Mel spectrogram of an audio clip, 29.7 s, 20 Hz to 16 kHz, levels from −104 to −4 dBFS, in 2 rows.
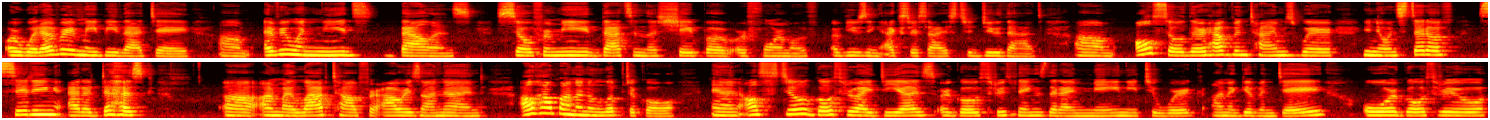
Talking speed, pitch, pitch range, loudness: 160 wpm, 210 Hz, 195-230 Hz, -31 LUFS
